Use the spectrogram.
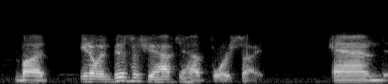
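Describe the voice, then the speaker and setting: Fairly quick speech in an American accent. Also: man. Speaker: fight announcer. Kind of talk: interview answer.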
